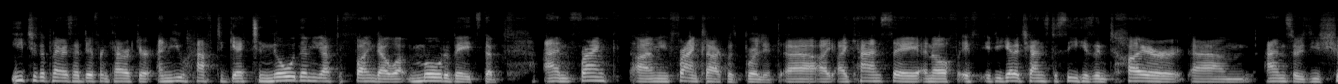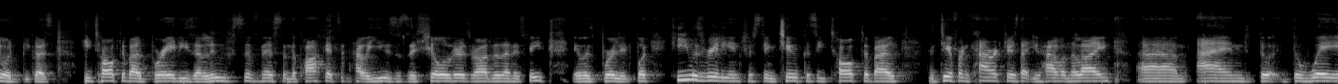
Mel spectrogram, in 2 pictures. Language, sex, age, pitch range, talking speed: English, male, 30-49, 130-150 Hz, 220 wpm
